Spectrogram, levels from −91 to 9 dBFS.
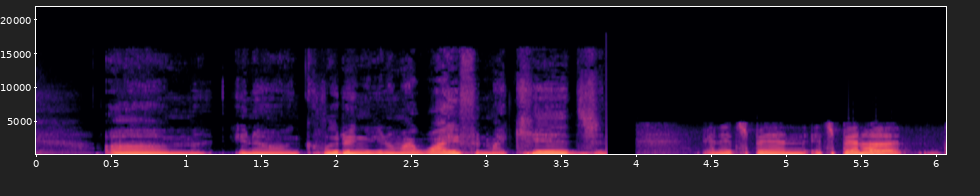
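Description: At 3.80 s, right after "wife and my kids", the speech drops out for 200 ms, then returns duller and boxier, with nothing above 4.6 kHz, a level drop of about 5 dB and a faint new background roughly 40 dB down. This is likely an input switched to a poorer device.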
